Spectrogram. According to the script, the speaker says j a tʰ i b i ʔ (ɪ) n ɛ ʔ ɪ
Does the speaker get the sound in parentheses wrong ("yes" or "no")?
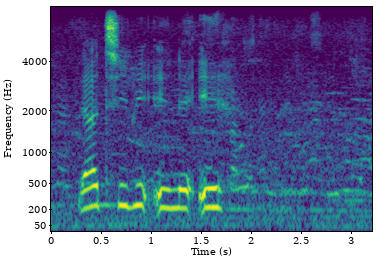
no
